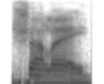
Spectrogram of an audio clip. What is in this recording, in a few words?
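vowel ey "chalet", pronunciation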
